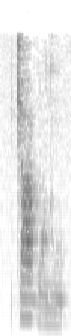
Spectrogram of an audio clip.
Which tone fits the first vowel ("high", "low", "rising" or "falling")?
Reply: high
